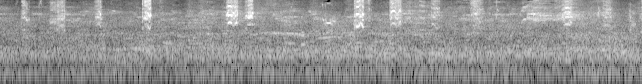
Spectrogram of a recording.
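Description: Birds chirping and squeaking in short, sharp, high-pitched calls, roughly one or two a second at irregular spacing, over a steady background murmur.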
